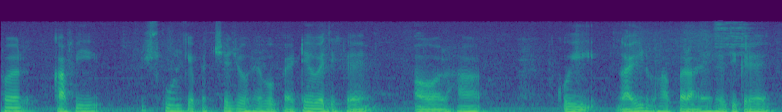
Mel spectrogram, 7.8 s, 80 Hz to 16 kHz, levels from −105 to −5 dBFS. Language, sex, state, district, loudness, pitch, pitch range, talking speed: Hindi, male, Uttar Pradesh, Budaun, -37 LUFS, 95 Hz, 85-105 Hz, 190 wpm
